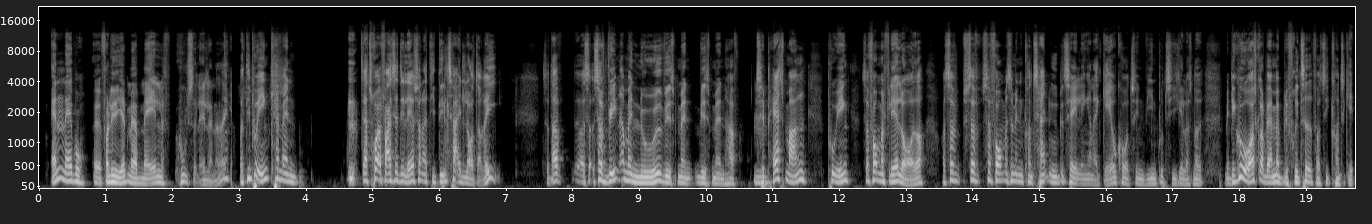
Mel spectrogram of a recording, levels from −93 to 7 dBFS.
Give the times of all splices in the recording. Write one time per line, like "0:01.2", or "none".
0:02.8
